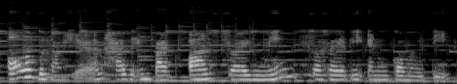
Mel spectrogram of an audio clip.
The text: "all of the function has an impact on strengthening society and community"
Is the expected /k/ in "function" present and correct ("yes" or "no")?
no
